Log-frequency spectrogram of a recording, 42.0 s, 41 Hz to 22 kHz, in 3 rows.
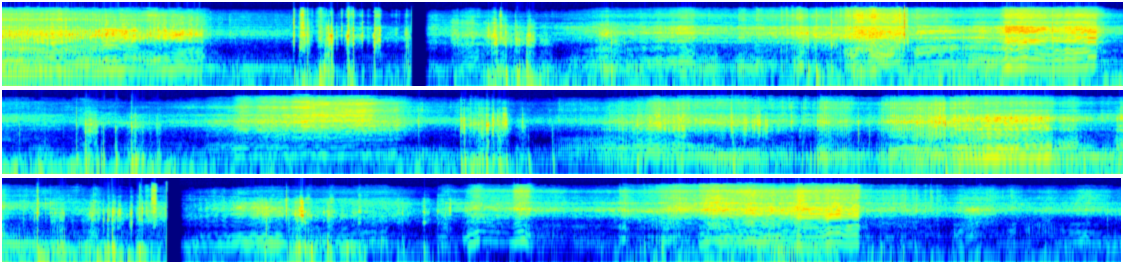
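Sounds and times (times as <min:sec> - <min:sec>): motorbike engine revving: 0:00.0 - 0:04.0, 0:05.4 - 0:14.1, 0:15.4 - 0:42.0.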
